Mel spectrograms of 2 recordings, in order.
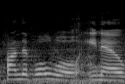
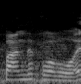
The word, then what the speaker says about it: pan de polvo: My husband's grandmother, had a pan de polvo, recipe that she had. I'm a white boy. Slow that down. Say it one more time for me. Pan de polvo.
